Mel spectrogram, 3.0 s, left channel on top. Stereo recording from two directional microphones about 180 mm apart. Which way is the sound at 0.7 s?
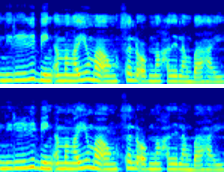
20° left (ahead or behind).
